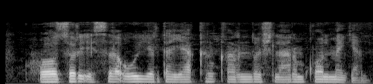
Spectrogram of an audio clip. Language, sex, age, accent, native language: Uzbek, male, 12-17, Qashqadaryo, Uzbek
